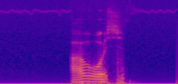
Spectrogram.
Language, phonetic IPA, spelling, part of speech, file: Russian, [ɐˈvosʲ], авось, adverb / noun, Ru-авось.ogg
- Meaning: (adverb) perhaps, maybe, possibly, may still, might yet (low certainty); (noun) blind trust in divine providence; blind faith in sheer luck; counting on a miracle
